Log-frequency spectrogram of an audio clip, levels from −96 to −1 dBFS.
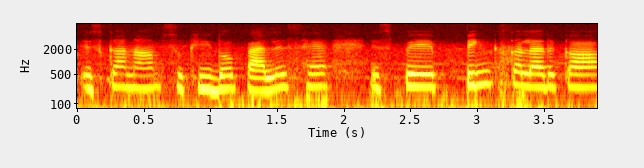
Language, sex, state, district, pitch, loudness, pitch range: Hindi, female, Bihar, Saran, 245 Hz, -18 LUFS, 230-255 Hz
